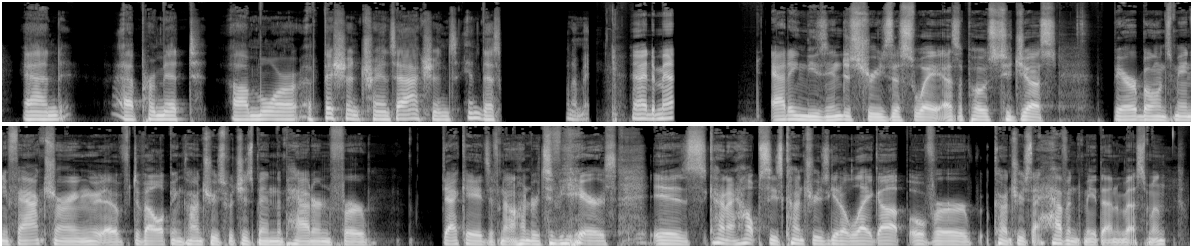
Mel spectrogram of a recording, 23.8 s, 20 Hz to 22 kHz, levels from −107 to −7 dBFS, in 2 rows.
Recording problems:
audio cutting out; at 5 s for 0.5 s and at 6.5 s for 0.5 s

